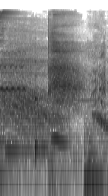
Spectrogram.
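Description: A comic sound effect, a wavering animal-like call that falls in pitch, played over upbeat children's background music.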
